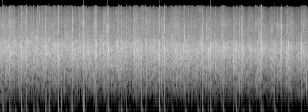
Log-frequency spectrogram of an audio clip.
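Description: Audience applause: a dense patter of many people clapping that slowly thins and fades toward the end.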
